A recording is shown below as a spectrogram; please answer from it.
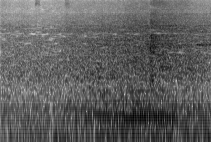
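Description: Low, steady background hiss with a faint hum, slowly growing a little louder.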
